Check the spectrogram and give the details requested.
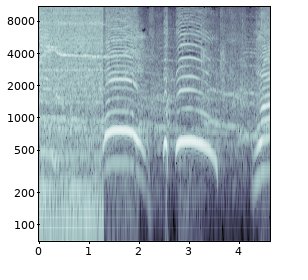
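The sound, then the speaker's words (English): A dense wash of crowd noise and clapping gives way to three loud, high whooping shouts, each swooping up and then down in pitch, with brief gaps between them, as a church audience shouts and claps to God. “Come on, somebody shout and clap to God.”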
